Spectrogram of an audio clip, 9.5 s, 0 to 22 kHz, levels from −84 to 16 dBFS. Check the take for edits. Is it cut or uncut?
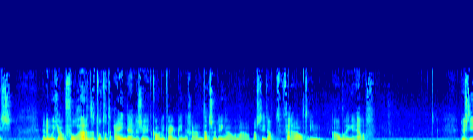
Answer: cut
